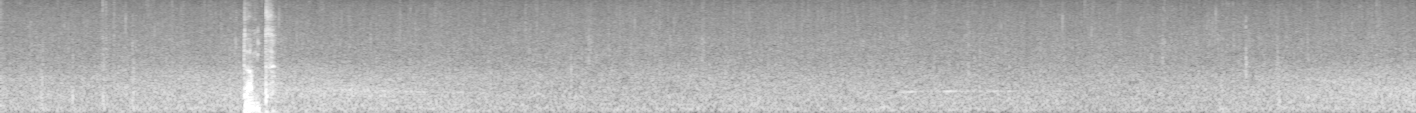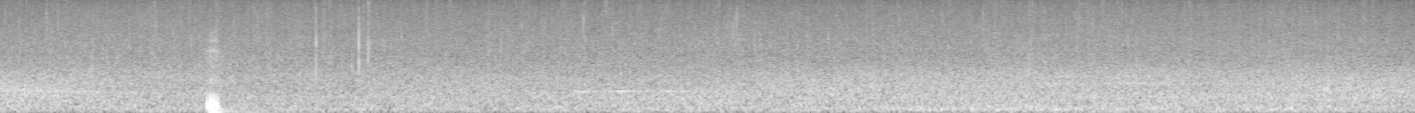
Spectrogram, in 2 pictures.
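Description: A young man talks calmly into a microphone.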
